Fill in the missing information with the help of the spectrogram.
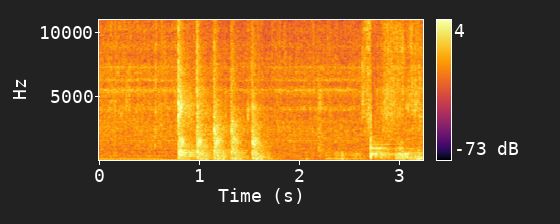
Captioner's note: knocking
